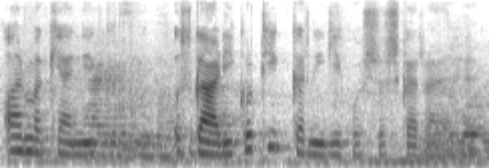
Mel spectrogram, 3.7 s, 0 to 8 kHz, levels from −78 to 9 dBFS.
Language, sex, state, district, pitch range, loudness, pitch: Hindi, female, Himachal Pradesh, Shimla, 130-190 Hz, -23 LUFS, 160 Hz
